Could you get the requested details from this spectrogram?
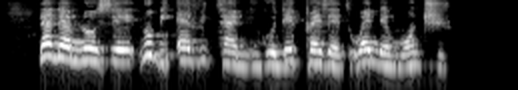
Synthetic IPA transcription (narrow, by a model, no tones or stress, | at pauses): lɛt̚dɛ̃mnosenobiʔɛvɹitʰãɪ̃mjuɡodepʰɹɛzɛ̃ntwɛ̃ndɛ̃mwɔ̃ntju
